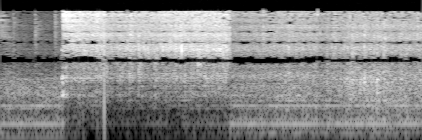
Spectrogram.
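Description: Diced onions hitting hot oil in a pot and sizzling: a loud hiss starts suddenly about half a second in, then after about two seconds settles to a quieter, steady sizzle.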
